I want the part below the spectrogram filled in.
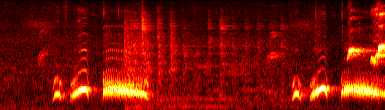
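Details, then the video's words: Spotted dove cooing to stimulate other doves: two phrases of quick paired low notes and a drawn-out coo, with a faint low hum and brief clicks between, and a higher chirp at the end. "Cu gáy THÚC Liên Thanh kích bổi,mồi ức chế nhanh gáy/kích bổi nhanh nổi"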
